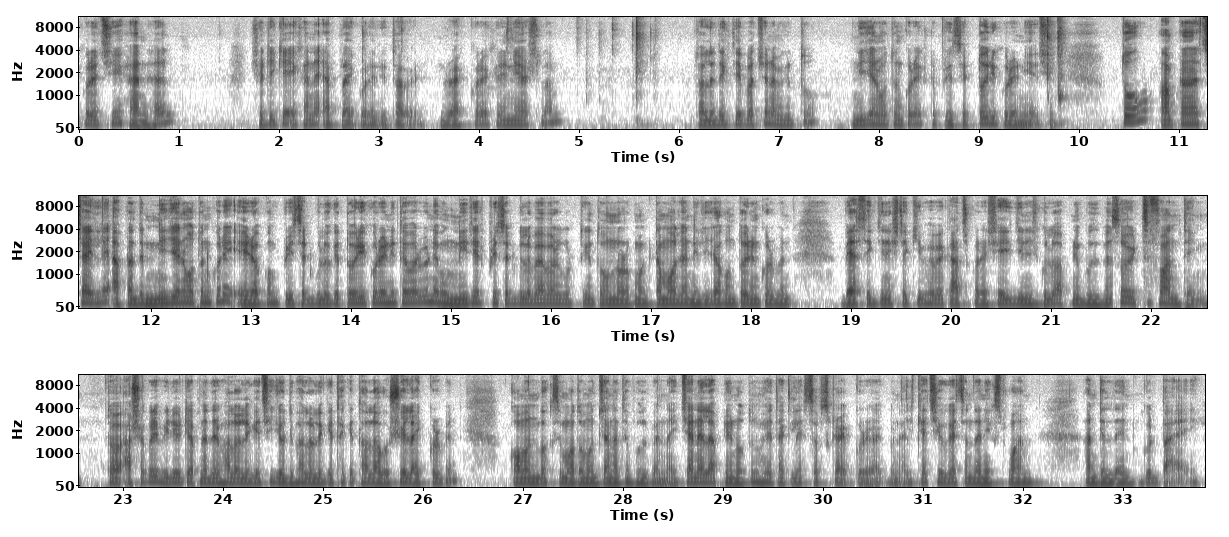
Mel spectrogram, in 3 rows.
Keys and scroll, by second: 5.4 space, 9.5 space.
